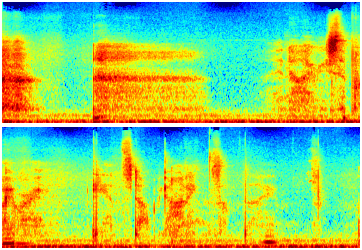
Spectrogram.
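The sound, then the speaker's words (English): A drawn-out, breathy yawn, followed by soft, intimate whispering and faint breaths. “Yawn. I know they're contagious.”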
